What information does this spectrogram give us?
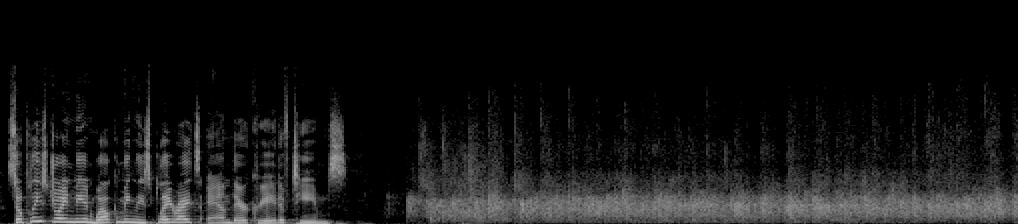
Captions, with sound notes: So please join me in welcoming these playwrights and their creative teams. [audience applauds]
